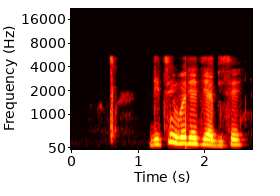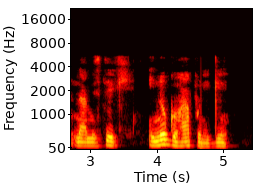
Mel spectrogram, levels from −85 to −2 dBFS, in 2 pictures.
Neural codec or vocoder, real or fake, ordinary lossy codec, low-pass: none; real; AAC, 32 kbps; 5.4 kHz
